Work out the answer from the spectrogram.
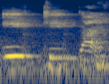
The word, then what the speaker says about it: Ikigai: Let me introduce you to this tool called Ikigai. That's how you pronounce it.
